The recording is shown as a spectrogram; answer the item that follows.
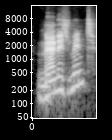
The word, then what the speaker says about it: management: But जहां पर G आता है, where the G is there, the pronunciation becomes a little different. It is management. Manage. AGE, जहां कहीं भी जिन भी words में आता है, it is pronounced as id.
